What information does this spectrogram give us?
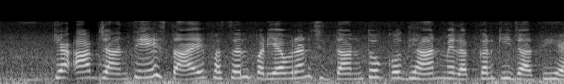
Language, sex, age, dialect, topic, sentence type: Hindi, female, 18-24, Marwari Dhudhari, agriculture, statement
